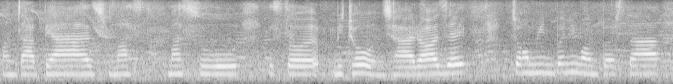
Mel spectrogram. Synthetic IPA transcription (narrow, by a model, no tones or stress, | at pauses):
ɦʌnt̪abjãd͡zma | masu | t̪ʌst̪omiʈʰoɦunt͡sʰʌɾʌːd͡zʌj | t͡sʌminpʌnimʌnpʌrsʌ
